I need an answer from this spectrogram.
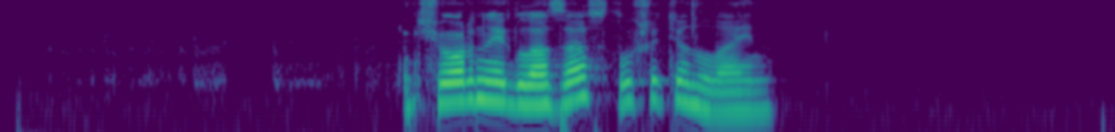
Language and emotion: Russian, neutral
